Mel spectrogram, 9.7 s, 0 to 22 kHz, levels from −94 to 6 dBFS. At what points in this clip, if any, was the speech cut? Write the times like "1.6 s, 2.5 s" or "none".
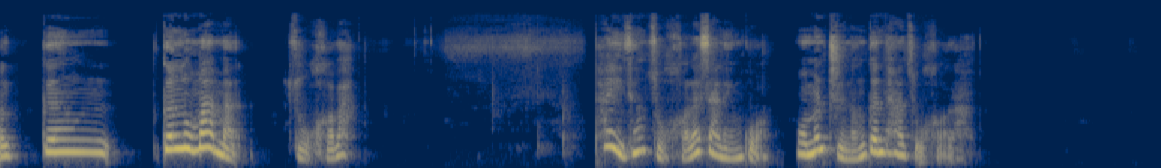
4.9 s, 6.5 s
